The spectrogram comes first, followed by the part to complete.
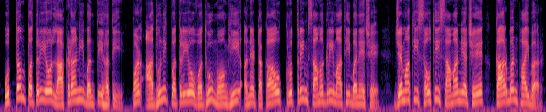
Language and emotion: Gujarati, neutral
